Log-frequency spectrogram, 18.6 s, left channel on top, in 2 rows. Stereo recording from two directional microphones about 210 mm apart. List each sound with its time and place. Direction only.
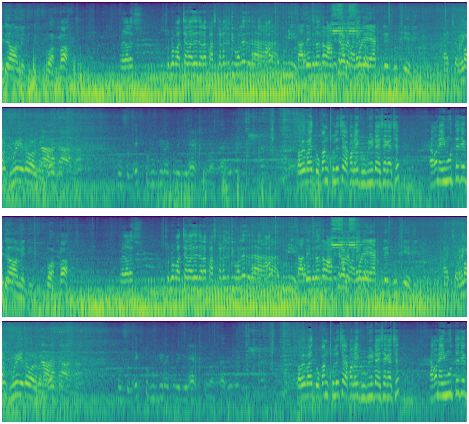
0.1 s speech: 5° right (ahead or behind)
0.9 s speech: 35° right (ahead or behind)
2.3 s speech: 5° right (ahead or behind)
9.5 s speech: 45° right (ahead or behind)
10.0 s speech: centre (ahead or behind)
15.1 s speech: centre (ahead or behind)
